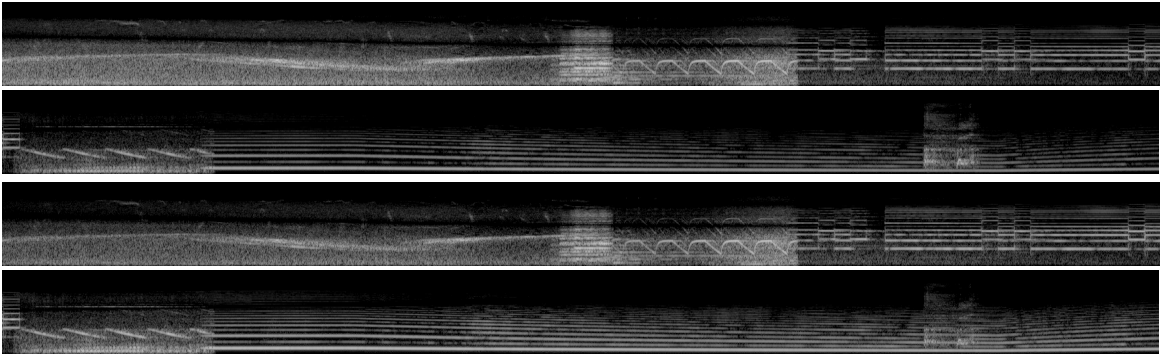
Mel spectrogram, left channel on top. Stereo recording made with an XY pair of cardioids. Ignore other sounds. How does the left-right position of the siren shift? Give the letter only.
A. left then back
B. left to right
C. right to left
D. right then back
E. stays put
B.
